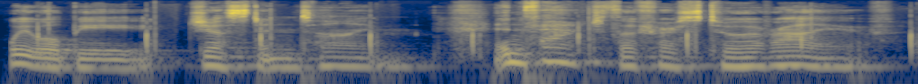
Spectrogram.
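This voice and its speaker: A woman playing an imperious, seductive dragon aristocrat in an ASMR roleplay, with languid, commanding, formal speech and a breathy, gravelly voice. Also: rumbling low, slow pace, noisy background. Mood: pleased, charmed. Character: imperious seductive female dragon, possessive aristocratic mansion owner. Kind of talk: ASMR roleplay, scripted second-person acting.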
